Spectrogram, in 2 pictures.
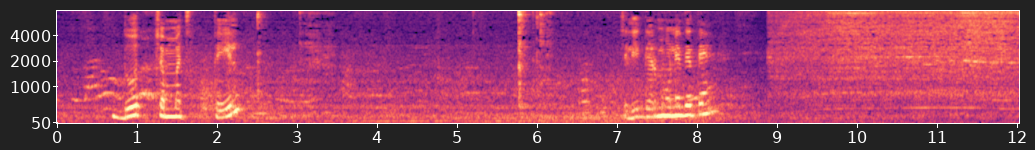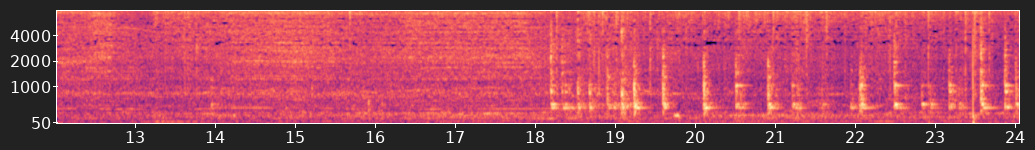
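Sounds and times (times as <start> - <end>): garlic sizzling in hot oil: 12.0 - 24.0
wooden spatula scraping a pan: 18.2 - 24.0.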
